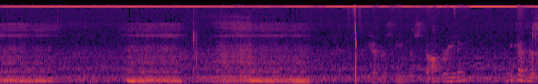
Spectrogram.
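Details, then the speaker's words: Loud habitual adult male snoring: deep, rumbling, low-pitched snores in repeated bursts; partner says it wakes her and she sometimes hears him stop breathing; allergy medications, different pillows and nasal strips have not helped. "It sounds like a deep rumble of grumbling."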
